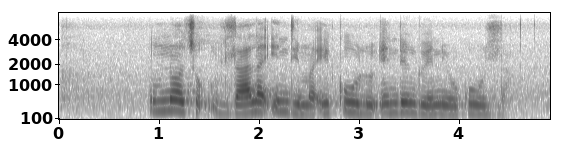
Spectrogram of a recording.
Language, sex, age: South Ndebele, female, 21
